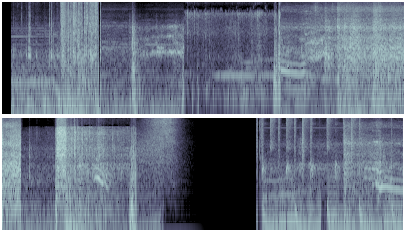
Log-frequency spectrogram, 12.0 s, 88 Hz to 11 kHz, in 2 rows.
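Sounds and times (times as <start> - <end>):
tire squeal: 1.4 - 6.3
car collision: 4.7 - 7.6.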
